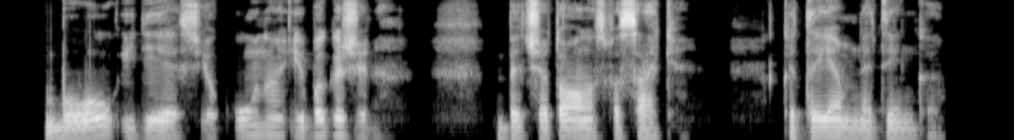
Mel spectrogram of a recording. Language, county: Lithuanian, Vilnius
